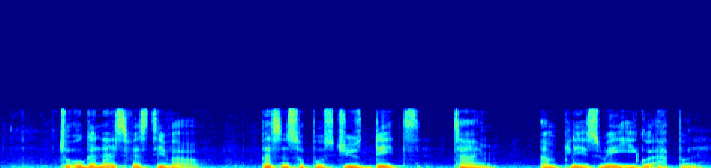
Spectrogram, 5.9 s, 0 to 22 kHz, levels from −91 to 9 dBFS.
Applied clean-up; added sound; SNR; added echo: none; none; none; none.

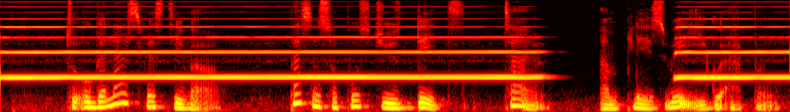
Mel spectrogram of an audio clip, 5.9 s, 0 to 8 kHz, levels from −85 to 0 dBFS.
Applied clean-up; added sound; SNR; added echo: none; Wind instrument, woodwind instrument; 0 dB; none.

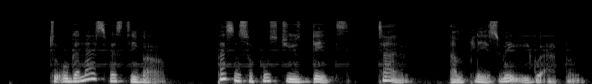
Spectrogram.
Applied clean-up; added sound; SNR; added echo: neural mask model DeepFilterNet 3.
